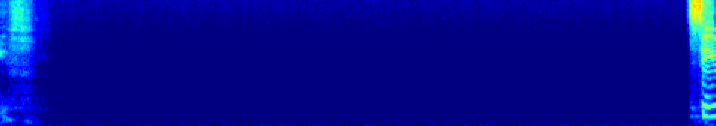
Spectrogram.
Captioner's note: silence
